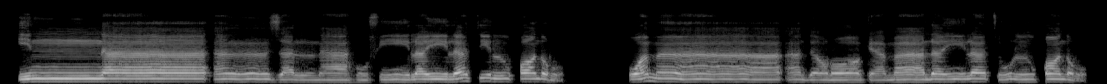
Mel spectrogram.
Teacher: Ya, seharusnya jangan al-qadr, seharusnya al-qadr. Posisikan ro kembali kepada posisi tafkhim, bukan al-qadr posisi pipih ketika kasrah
